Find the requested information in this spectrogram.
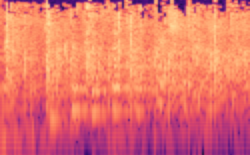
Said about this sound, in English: Round of applause for Wanda.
